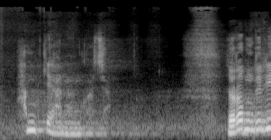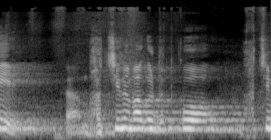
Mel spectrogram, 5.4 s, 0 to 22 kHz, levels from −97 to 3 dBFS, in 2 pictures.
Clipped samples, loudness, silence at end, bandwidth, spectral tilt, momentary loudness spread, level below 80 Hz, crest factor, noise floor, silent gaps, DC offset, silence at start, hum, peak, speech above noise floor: under 0.1%; -20 LUFS; 0 s; 18 kHz; -6 dB/octave; 18 LU; -58 dBFS; 20 dB; -47 dBFS; none; under 0.1%; 0.2 s; none; -2 dBFS; 28 dB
